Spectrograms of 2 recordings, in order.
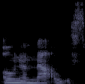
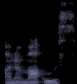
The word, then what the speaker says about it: Oenomaus: Hippodamia is the daughter of a guy named King Oenomaus. Maus is how you would pronounce that, with that umlaut.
